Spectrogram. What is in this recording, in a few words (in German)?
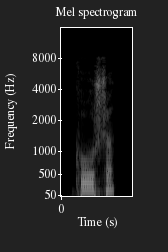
"koscher", German; adjectives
